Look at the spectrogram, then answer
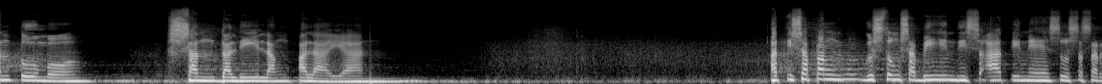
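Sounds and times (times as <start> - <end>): man's amplified speech: 0.0 - 1.0, 1.6 - 4.0, 7.7 - 11.0
low background rumble and hiss: 0.0 - 11.0.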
